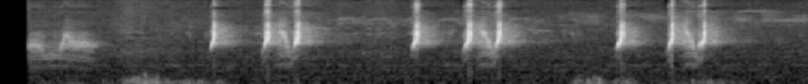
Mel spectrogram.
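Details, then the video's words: Quail calling, a sound used for hunting: sharp, high clipped notes in pairs and triplets, repeated roughly once a second, with soft low thumps between phrases. "Batair vioce"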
